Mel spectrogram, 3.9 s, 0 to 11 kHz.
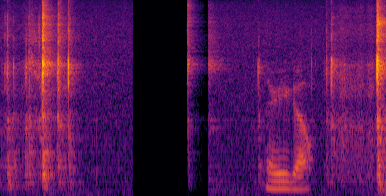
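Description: A Remington 700 rifle's safety and trigger mechanism gives a few sharp, close metallic clicks amid brief handling noise, with someone speaking briefly between them.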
